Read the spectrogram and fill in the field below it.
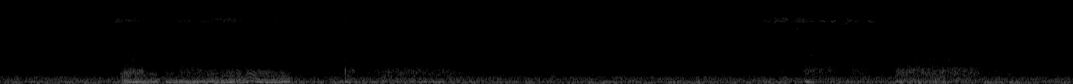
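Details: A Boston Terrier sleeping after a run snores in low, rumbling bursts with a rattling, throaty texture.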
